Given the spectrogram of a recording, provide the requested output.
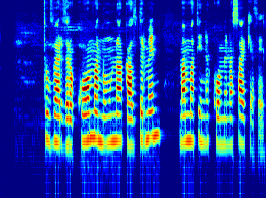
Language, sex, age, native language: Icelandic, female, 40-49, Icelandic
